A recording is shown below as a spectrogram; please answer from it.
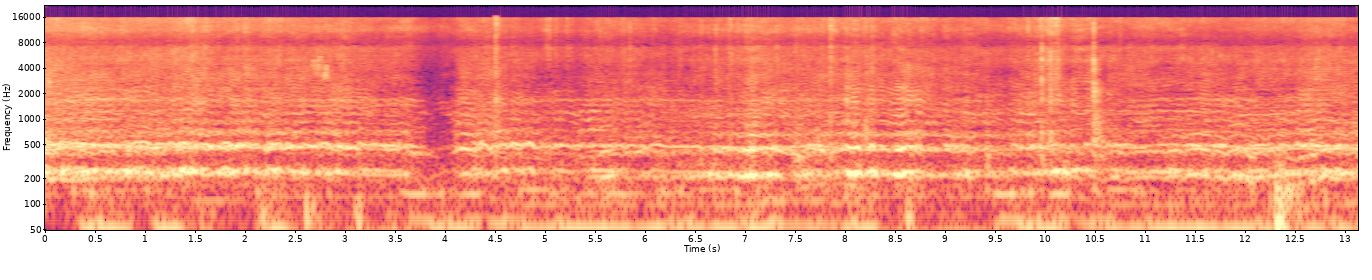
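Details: Worker honey bees in nonstop traffic at a feral colony: a dense, continuous hum of many wings with a low droning core and a steady overtone band, brief dips where the swarm noise thins, no other clear sounds.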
